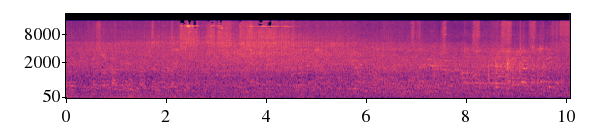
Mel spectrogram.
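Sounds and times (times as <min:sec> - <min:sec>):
cars passing close by: 0:00.0 - 0:10.0
crowd voices: 0:00.0 - 0:10.0.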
